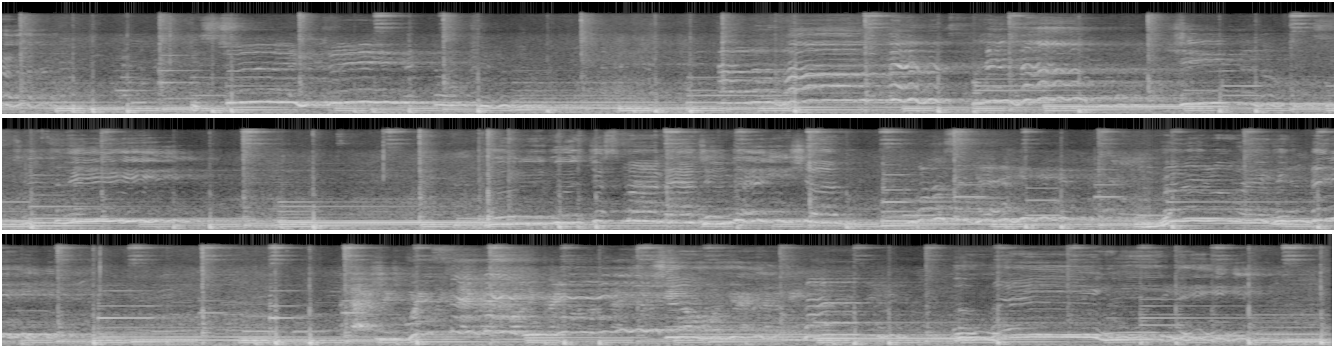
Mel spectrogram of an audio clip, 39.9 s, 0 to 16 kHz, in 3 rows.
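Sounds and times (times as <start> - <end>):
electric keyboard: 0.0 - 39.9
live soul band playing: 0.0 - 39.9
people singing: 30.0 - 39.3.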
